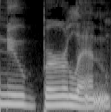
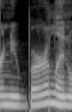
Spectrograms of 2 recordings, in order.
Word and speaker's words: New Berlin: and in the Wikipedia entry for New Berlin, Wisconsin, it was very clear that you should put the emphasis on the first syllable. – Absolutely. New Berlin, not New Berlin.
